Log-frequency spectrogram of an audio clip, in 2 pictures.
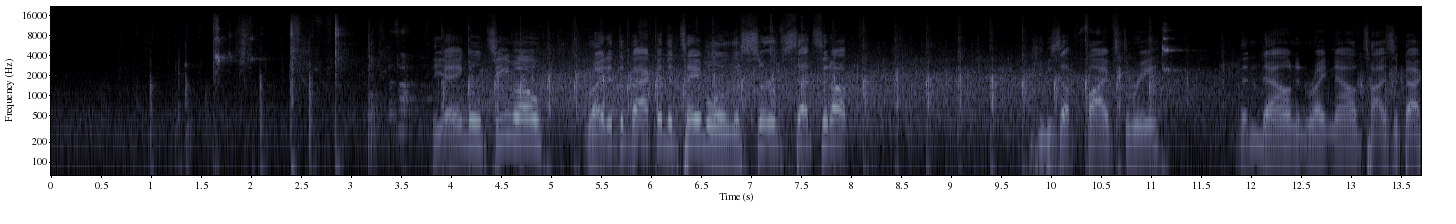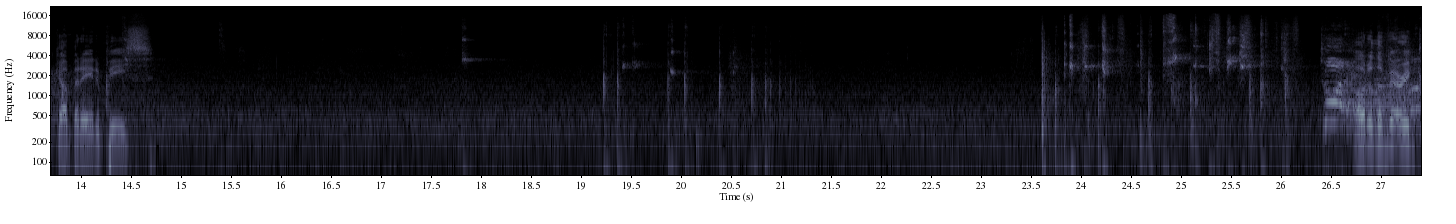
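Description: A ping pong ball clicks rapidly back and forth off paddles and a table.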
